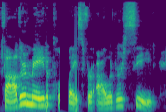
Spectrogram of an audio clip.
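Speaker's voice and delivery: plain reading voice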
